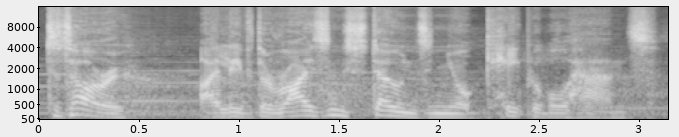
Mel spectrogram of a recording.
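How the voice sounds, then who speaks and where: A man playing an earnest, eloquent young diplomat in a fantasy video game, speaking formally and with measured delivery. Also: medium pitch, animated, soft background music, natural voice. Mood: composed, earnest. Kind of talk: scripted fantasy game dialogue.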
